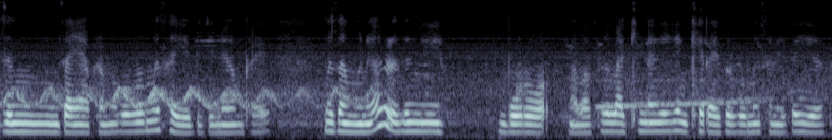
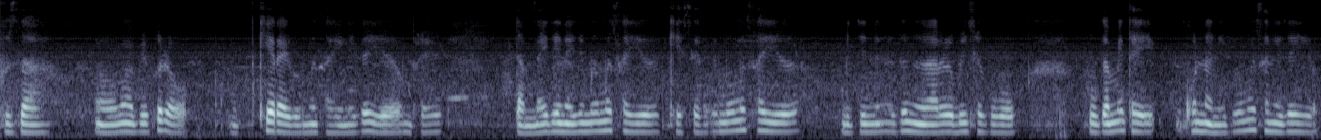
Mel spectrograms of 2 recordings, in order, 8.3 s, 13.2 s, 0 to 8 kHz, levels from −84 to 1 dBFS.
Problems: constant background noise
